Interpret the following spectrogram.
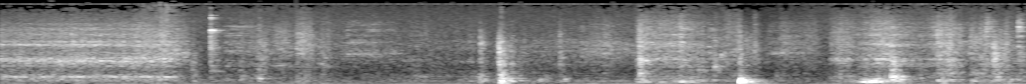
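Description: Knocks and thumps of office furniture being moved and set down as a desk is shifted into place. There is a scraping rumble at first, then a sharp knock about five seconds in, and the loudest thump a couple of seconds later.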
